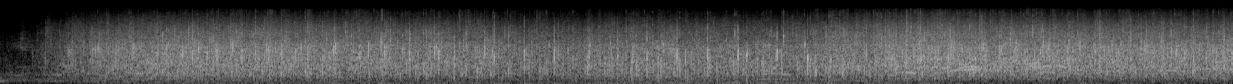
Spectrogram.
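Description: Sustained applause from a large audience at a Lunar New Year and international meditation retreat gathering, rising quickly after a quiet first second and continuing as a dense, steady clapping wash for the rest.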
